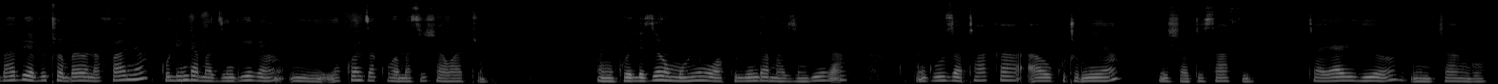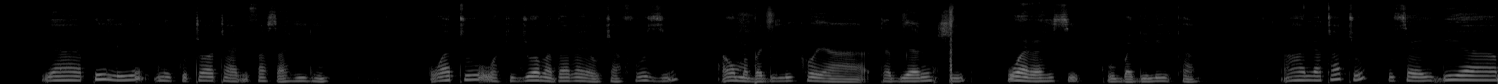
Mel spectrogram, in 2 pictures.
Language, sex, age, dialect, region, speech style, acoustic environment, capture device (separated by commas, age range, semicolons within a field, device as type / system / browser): Swahili, female, 35-44, Kenya - Nairobi Sheng-influenced, Kenya, happy; relaxed; focused; excited, people talking; silence; nature; appliances, mobile / Linux / Chrome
